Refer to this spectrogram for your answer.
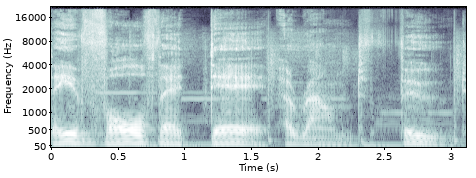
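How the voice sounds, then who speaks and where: Over music in the background, a speaker with an English accent talks at a very slow pace with ordinary pitch variation. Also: man. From England. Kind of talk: casual talk to camera.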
